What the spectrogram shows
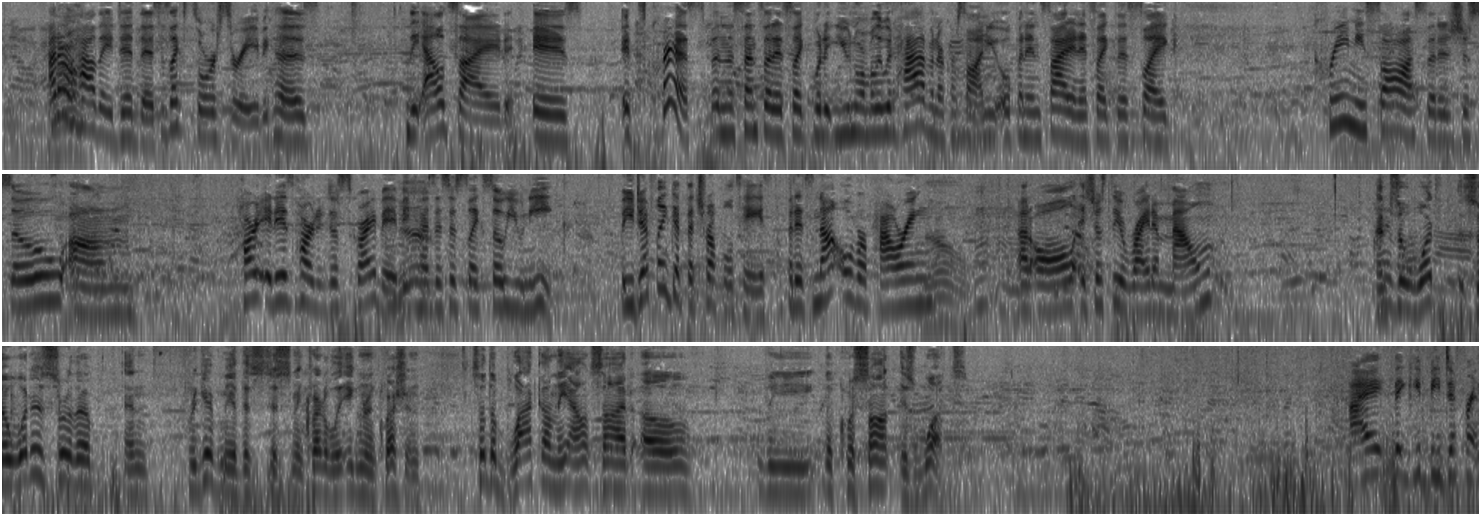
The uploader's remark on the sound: Join us in Epcot as we wander the promenade and sample the Best of the Best from the 2021 Taste of Epcot International Festival of the Arts.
